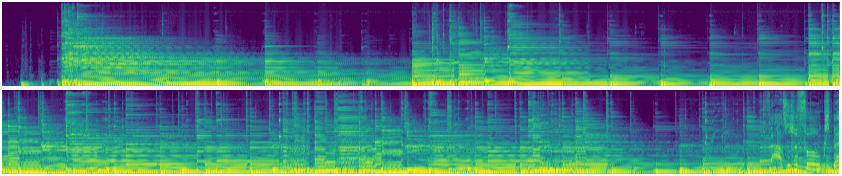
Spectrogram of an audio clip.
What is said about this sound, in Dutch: Je hebt gelukkig vandaag ook een gitaar meegenomen.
